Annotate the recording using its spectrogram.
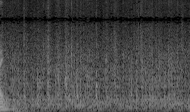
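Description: Thunderstorm rain falling steadily on a brick patio and the equipment standing on it: an even hiss of big, splodgy drops.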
